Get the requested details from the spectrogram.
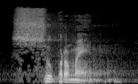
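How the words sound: The name is said with an English pronunciation. The bearer is trying to sound English.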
